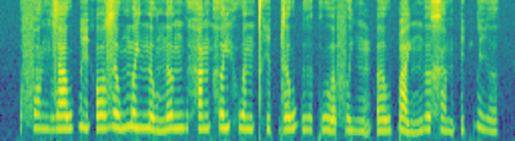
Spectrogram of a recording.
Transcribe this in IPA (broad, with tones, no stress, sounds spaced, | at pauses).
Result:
f a̤˨˩ ŋ z a˨˦ w ɓ ḭ˧˨ ʔ ɔ˨˦ z ə˨˦ w m ə˧ j n ə˧˩ w n əː˧ ŋ ɨ̤˨˩ h a˨˦ ŋ h ə˨˦ j h w ə˨˦ n t̪ʰ i˨˩ p̚ z ə˧ w ʔ ɨ̤˨˩ ə̯ k w ṵ˧˨ ə̯ f ə̤˨˩ j ŋ ə̰˧˨ m ʔ əː˨˦ w ɓ a˧˩ j ŋ ɨ˧ ə̯ x a̤˨˩ m ʔ i˦˥ k̚ l i̤˨˩ ə̯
